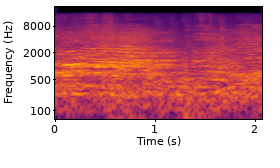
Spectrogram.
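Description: A class of pre-kindergarten children's voices together in unison.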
